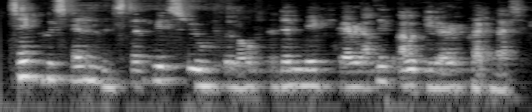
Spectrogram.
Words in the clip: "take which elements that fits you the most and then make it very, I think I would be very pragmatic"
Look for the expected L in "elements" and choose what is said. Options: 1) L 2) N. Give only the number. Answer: 2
